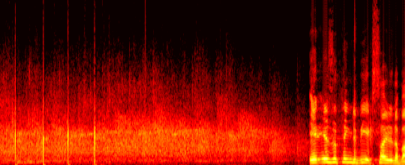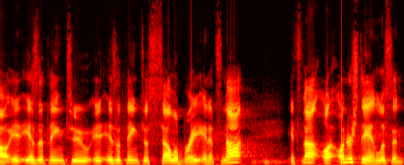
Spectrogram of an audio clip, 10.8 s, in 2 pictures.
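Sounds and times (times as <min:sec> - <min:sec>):
audience applause: 0:00.0 - 0:04.2
speech: 0:04.1 - 0:10.7.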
